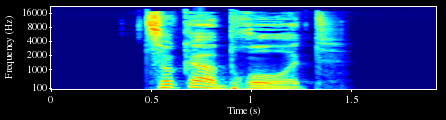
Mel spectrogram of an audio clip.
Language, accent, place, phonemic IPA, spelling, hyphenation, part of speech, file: German, Germany, Berlin, /ˈt͡sʊkɐˌbʁoːt/, Zuckerbrot, Zu‧cker‧brot, noun, De-Zuckerbrot.ogg
- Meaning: sweet pastry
